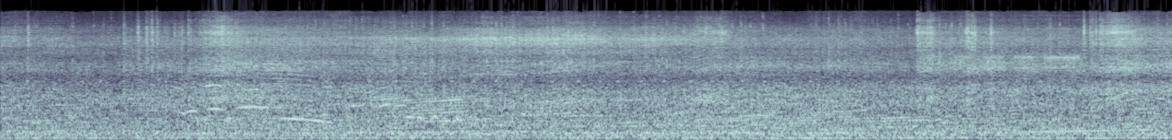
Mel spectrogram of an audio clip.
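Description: Several scooter engines buzz and rattle as they ride past close by.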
